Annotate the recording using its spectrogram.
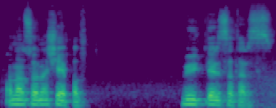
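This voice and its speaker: A young Turkish man commenting on his farming game in a casual, excitable way, swearing and urging his tractor on. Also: mid-range voice, fairly quick. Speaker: gaming channel host.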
